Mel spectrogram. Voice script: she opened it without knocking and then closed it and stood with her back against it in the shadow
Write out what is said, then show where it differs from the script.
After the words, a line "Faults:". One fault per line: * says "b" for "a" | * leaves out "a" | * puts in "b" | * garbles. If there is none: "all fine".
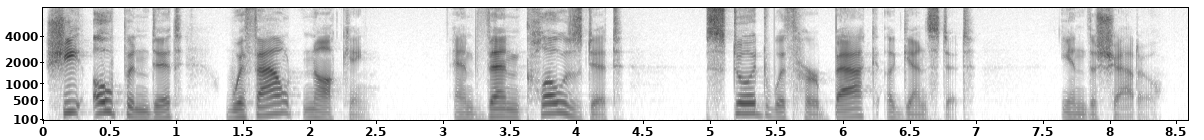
she opened it without knocking and then closed it stood with her back against it in the shadow
Faults:
* leaves out "and"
